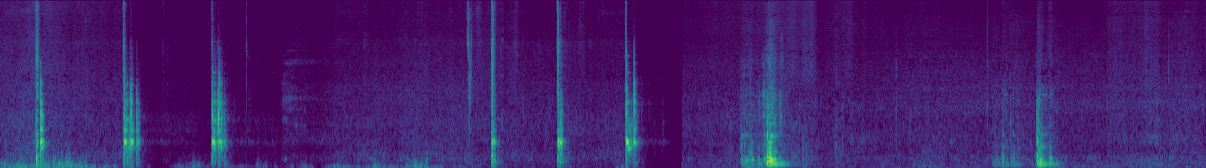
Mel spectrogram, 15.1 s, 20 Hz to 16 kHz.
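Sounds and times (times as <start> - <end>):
axe chopping root: 1.5 - 1.8.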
